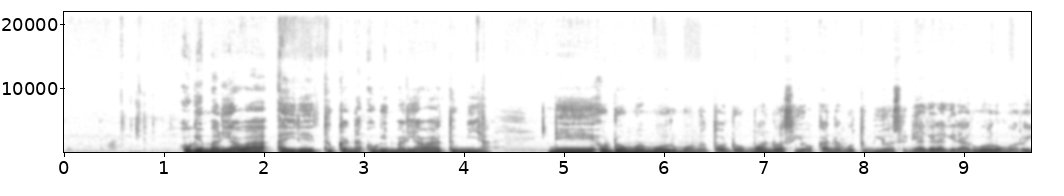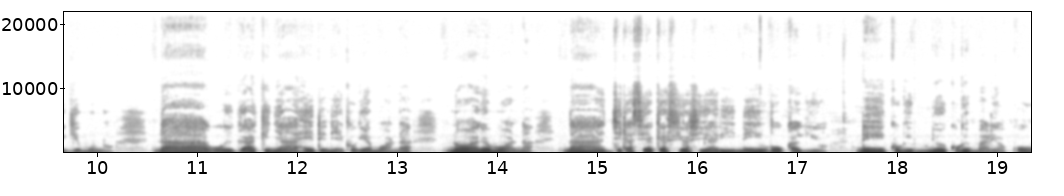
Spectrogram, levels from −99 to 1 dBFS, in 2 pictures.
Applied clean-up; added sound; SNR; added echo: none; none; none; none.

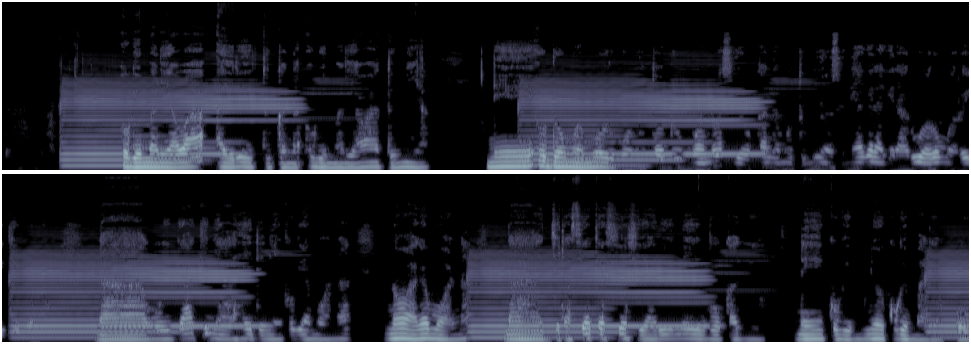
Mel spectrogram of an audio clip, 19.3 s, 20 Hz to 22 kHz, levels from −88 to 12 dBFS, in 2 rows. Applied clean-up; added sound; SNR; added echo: classical method Wiener filter.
